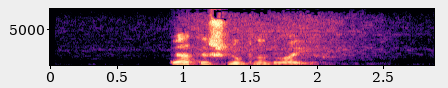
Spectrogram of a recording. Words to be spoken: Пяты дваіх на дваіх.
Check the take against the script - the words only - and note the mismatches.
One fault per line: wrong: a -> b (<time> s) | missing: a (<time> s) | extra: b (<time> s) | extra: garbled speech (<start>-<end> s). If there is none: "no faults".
wrong: дваіх -> шлюб (1.3 s)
